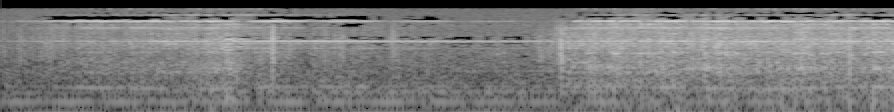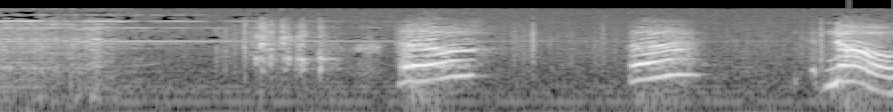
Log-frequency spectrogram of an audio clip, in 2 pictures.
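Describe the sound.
A telephone is dialed and then rings with a steady electronic tone for several seconds before a voice answers and starts talking.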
